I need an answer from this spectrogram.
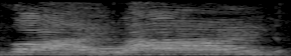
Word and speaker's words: fly: It is I and fly. Y, I. It says it's long I sound at the end of a short word.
